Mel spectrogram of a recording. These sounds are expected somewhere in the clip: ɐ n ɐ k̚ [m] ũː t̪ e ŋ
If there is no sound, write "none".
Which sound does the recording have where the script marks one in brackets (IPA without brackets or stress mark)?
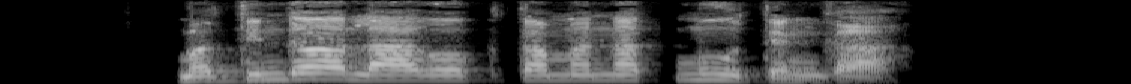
m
